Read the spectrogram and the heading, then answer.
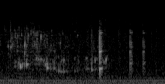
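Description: Water poured from a pitcher in a brief, quiet trickle, with a few small splashes and gurgles as it fills a glass; no one speaks.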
